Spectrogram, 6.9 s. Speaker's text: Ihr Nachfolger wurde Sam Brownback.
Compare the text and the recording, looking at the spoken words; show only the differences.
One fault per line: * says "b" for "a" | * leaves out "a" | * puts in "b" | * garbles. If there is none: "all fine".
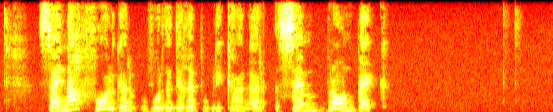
* says "Sein" for "Ihr"
* puts in "der Republikaner"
